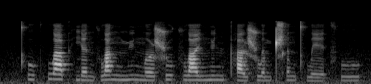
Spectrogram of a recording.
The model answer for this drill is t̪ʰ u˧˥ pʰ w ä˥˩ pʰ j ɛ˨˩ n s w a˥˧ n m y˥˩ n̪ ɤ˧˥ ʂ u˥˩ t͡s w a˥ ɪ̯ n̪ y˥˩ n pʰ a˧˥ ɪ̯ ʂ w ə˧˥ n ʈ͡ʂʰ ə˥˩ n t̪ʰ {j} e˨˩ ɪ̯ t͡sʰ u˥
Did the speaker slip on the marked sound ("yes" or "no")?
yes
